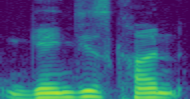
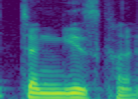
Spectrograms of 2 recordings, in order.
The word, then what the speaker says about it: Genghis Khan: इंग्लिश में इसका गेंजिस खान नाम आपको लगेगा पढ़ने में, लेकिन इनको क्या प्रोनाउंस करते थे? चंगेज खान।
